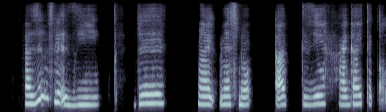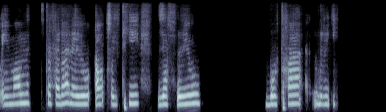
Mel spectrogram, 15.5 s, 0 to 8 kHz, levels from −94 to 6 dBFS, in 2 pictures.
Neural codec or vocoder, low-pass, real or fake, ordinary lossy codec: codec, 24 kHz, 1 kbps, SNAC; 7.2 kHz; fake; AAC, 48 kbps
